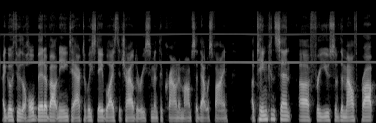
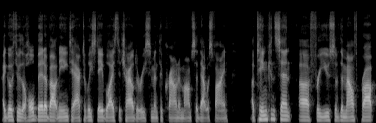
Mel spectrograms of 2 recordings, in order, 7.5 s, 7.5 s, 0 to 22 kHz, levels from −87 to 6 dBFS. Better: second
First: high-pitched whine; noticeable; throughout; 2.5 kHz, 15 dB below the speech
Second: none

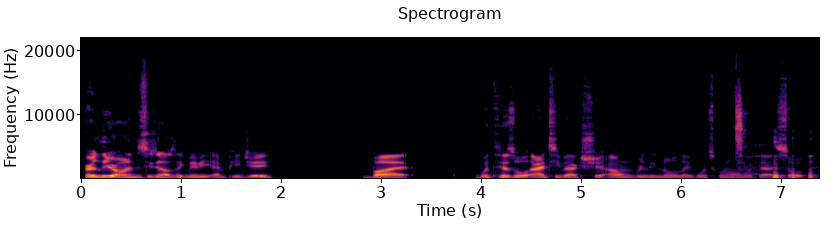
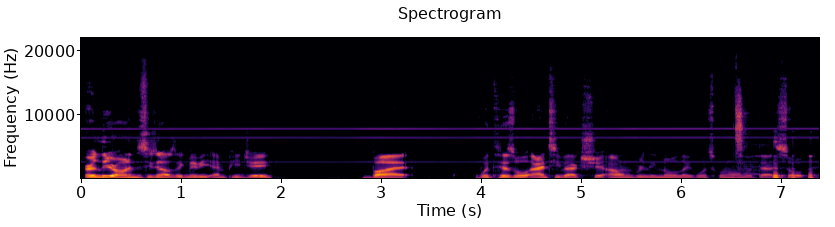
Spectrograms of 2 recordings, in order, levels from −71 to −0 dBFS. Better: first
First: none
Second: high-pitched whine; faint; throughout; 8 kHz, 25 dB below the speech

